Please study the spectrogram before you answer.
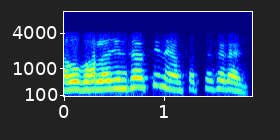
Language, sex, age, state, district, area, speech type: Odia, female, 60+, Odisha, Jharsuguda, rural, conversation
